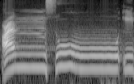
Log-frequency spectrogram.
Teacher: نون ساکن کے بعد سین ہے، اخفا کیجئے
